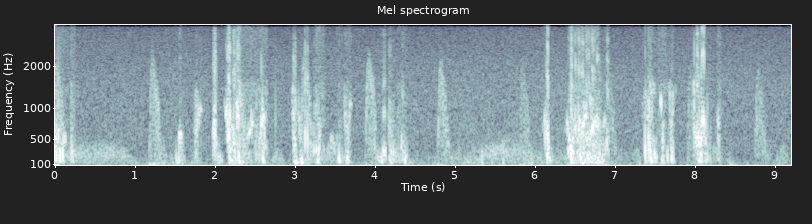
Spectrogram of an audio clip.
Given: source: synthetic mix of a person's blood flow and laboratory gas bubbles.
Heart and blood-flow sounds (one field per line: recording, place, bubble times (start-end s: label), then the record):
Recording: Doppler ultrasound of blood flow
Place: subclavian vein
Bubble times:
0.00-0.26 s: bubbles
1.49-1.61 s: bubbles
1.73-1.83 s: bubbles
1.96-2.65 s: bubbles
2.94-3.38 s: bubbles
3.50-3.71 s: bubbles
4.01-4.41 s: bubbles
6.08-6.22 s: bubbles
6.37-6.93 s: bubbles
7.33-7.76 s: bubbles
7.96-8.19 s: bubbles
8.26-8.32 s: bubbles
From the record:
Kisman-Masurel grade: 332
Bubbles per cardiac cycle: rolling drumbeat, 9 or more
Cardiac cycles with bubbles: 50 to 99%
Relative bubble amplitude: moderate (0.250 to 0.450)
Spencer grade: 3 (all of the cardiac periods contain showers or single bubble signals, but not dominating or overriding the cardiac motion signals)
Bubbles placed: anywhere in the cardiac cycle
